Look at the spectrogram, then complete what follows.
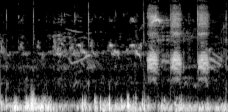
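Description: Three harsh crow caws, about half a second apart, near the end, over a low rumble of wind buffeting the microphone. Small birds chirp faintly earlier on.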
